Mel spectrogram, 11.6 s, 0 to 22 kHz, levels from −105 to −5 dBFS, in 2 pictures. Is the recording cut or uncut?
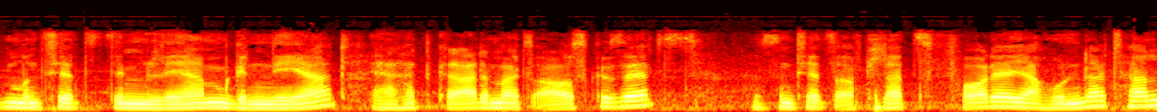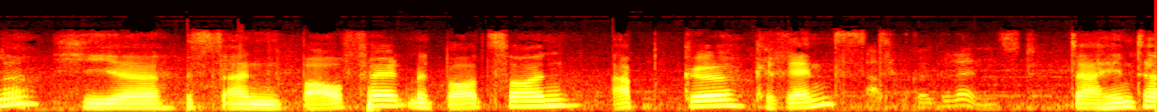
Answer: cut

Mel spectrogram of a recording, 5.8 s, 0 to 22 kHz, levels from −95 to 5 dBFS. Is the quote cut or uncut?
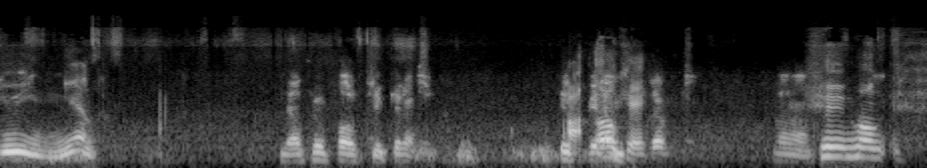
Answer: uncut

